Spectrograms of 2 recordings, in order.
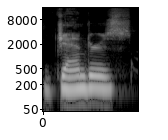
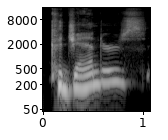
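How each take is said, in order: First: The name begins without a K sound. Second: The name begins with a K sound. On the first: "silent K" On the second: "is that how we're saying his name?"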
